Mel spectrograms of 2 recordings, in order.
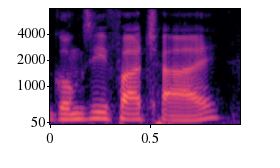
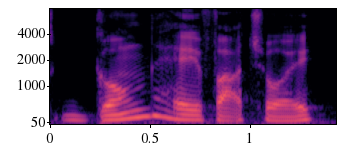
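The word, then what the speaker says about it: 恭喜發財: Gong hei fa choi, everybody. For all my Cantonese speakers, for my Mandarin, gong xi fa chai.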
